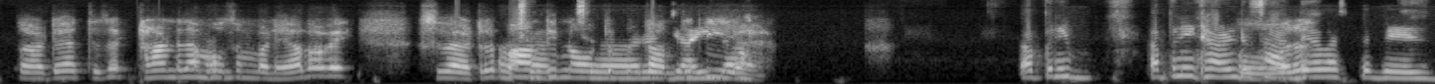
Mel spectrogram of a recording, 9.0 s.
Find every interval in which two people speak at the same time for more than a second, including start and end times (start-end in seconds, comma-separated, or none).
3.2-4.7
